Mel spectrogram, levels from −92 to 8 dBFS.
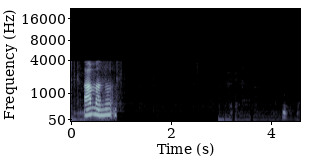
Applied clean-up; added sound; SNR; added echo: neural mask model DeepFilterNet 3.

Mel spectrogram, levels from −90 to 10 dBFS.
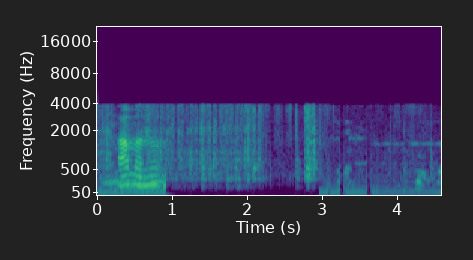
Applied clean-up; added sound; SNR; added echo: none; Writing; 10 dB; none.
